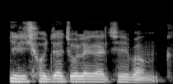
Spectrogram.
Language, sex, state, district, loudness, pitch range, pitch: Bengali, male, West Bengal, Dakshin Dinajpur, -15 LUFS, 120-130 Hz, 125 Hz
